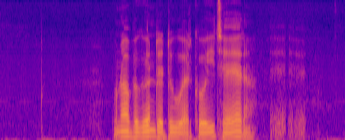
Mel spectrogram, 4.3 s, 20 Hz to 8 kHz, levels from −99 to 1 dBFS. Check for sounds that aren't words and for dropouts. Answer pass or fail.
fail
